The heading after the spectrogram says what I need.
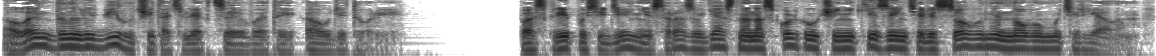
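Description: A man narrating an audiobook in an expressive storytelling manner. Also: low-pitched, normal speed.

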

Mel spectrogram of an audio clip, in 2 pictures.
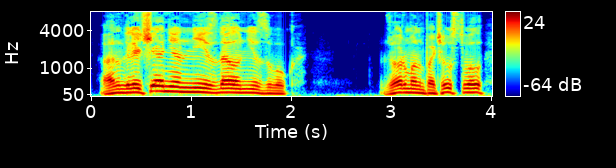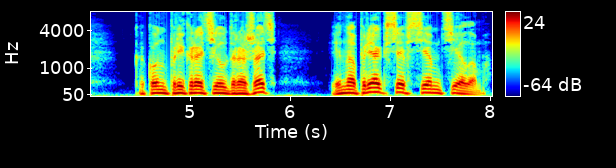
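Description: A man reading a suspense story aloud in a measured, steady manner. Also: mid-range voice, dry recording, studio quality. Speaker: narrator. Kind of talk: audiobook narration.

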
